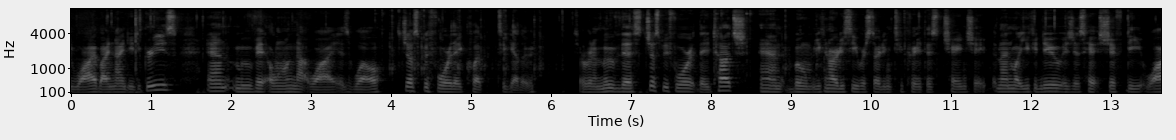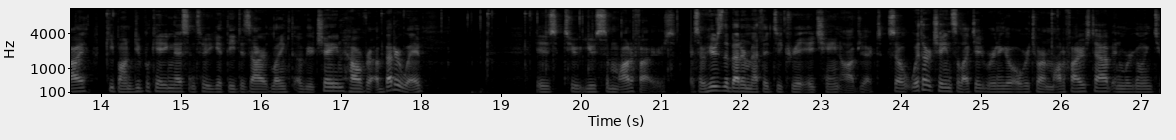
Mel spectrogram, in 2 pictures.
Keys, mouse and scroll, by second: 1.5 g, 5.2-5.9 scroll down 3, 5.9-6.9 scroll up 5, 6.9 g, 8.4 drag, 8.7-10.4 scroll down 7, 10.4 click, 12.0 shift+d, 14.6-16.1 scroll down 5, 16.9-17.4 scroll up 3, 17.4 click, 18.6 x, 19.2 click, 19.5 shift+scroll down 1, 19.8-20.4 shift+scroll up 2, 20.4-21.0 shift+scroll down 1, 21.0-21.3 shift+scroll down 1, 21.3-23.7 shift+middle drag, 25.8 click.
